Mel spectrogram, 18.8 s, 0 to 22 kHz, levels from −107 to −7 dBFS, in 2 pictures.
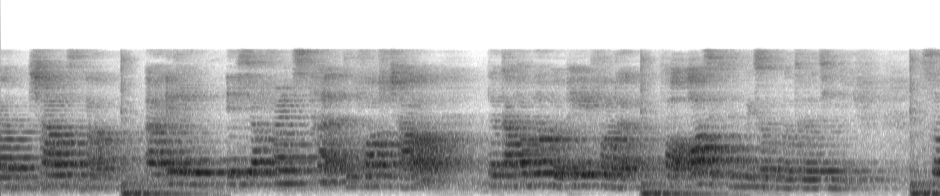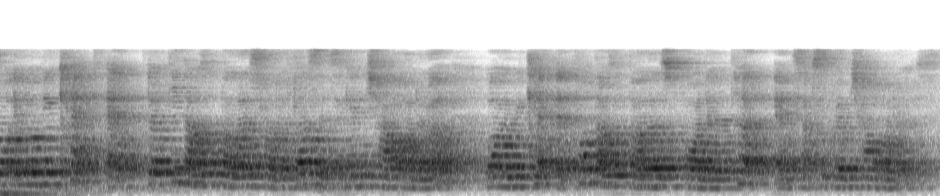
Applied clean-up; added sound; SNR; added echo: none; Thump, thud; 11 dB; reverberation time 1.2 s.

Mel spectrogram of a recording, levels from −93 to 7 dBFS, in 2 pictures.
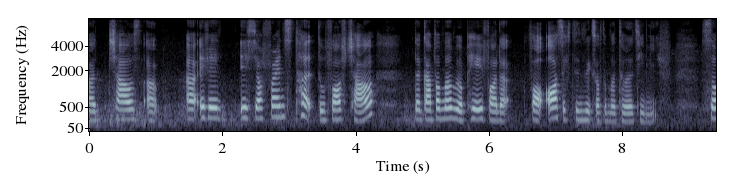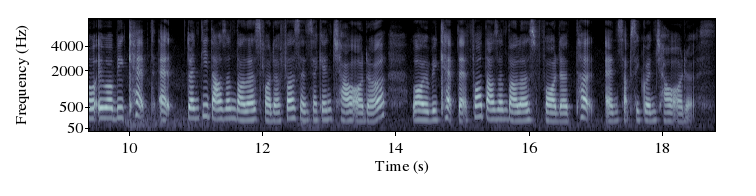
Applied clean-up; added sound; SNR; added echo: none; none; none; none.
